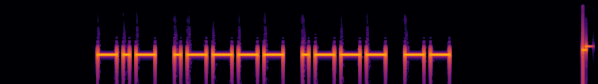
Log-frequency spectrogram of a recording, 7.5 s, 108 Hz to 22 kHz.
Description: Morse code, heard as a keyed tone, about 15 wpm, 700 Hz. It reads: K1JM
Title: USA Call Signs - 4 Characters - 3x Character Spacing - 15wpm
